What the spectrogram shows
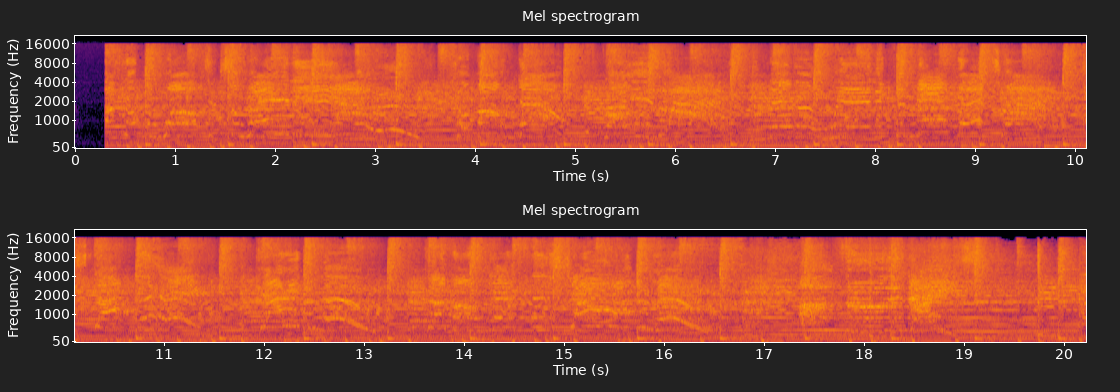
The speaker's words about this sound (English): New Wave of British Heavy Metal or Not. Take a listen to this.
